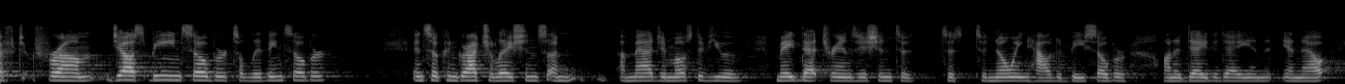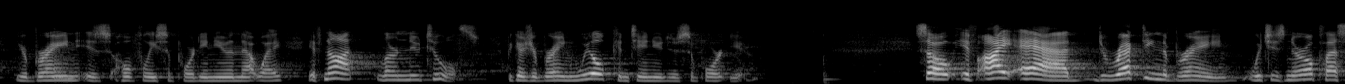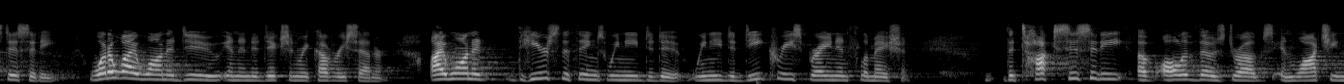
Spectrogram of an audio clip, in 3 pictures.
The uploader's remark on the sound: 2017 TAAP Addiction Conference in San Antonio. Keynote presentation.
